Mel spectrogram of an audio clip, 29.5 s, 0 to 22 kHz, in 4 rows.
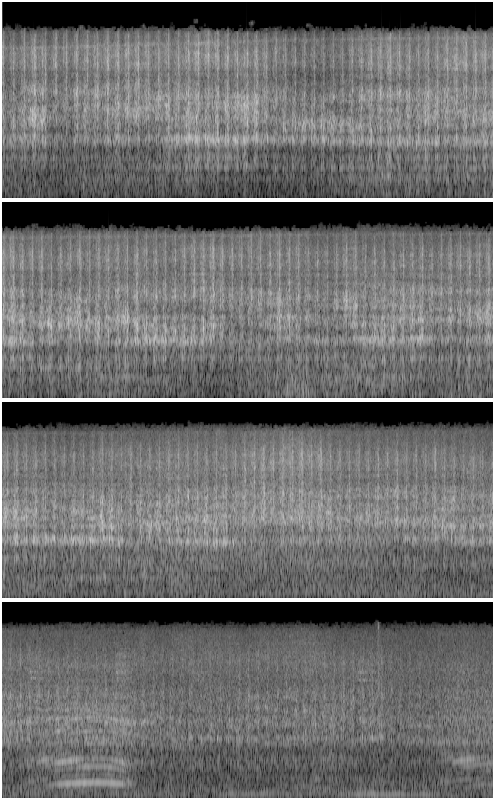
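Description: Diesel-hauled passenger train passing: coaches rolling by with wheels clattering over the rail joints, and the WDG3A diesel locomotive's engine running further ahead. A short horn-like call, rising then falling in pitch, comes about 23 s in and again at the very end.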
